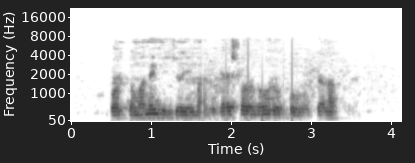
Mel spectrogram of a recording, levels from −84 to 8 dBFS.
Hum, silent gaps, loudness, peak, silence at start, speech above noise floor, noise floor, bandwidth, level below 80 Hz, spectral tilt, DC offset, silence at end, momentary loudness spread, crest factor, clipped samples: none; none; -24 LUFS; -8 dBFS; 0.5 s; 46 dB; -69 dBFS; 7.8 kHz; -62 dBFS; -5.5 dB/octave; under 0.1%; 0.8 s; 7 LU; 16 dB; under 0.1%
